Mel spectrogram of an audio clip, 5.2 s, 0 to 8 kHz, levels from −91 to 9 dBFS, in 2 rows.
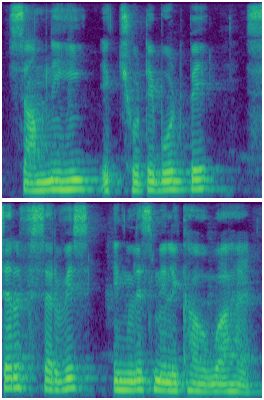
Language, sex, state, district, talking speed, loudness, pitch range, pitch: Hindi, male, Uttar Pradesh, Lalitpur, 150 wpm, -15 LUFS, 125-145 Hz, 135 Hz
